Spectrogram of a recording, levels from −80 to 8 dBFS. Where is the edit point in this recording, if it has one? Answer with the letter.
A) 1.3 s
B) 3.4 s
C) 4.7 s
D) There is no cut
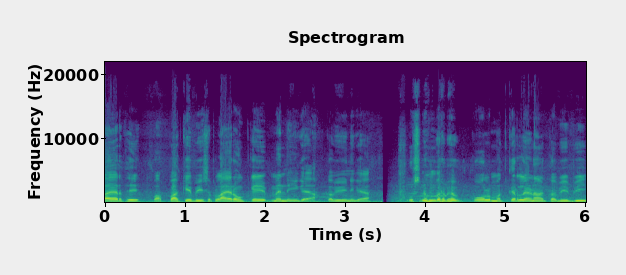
B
